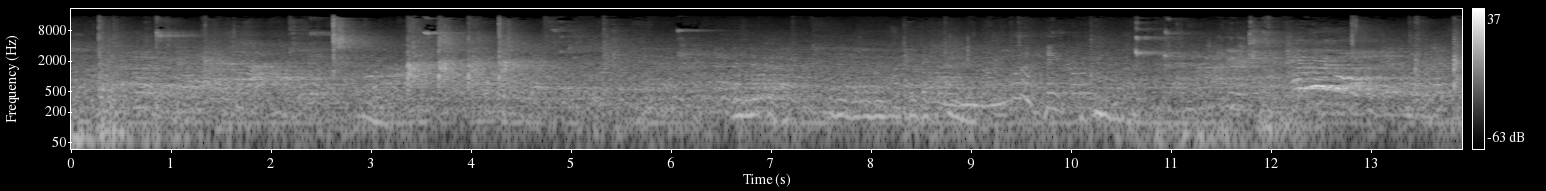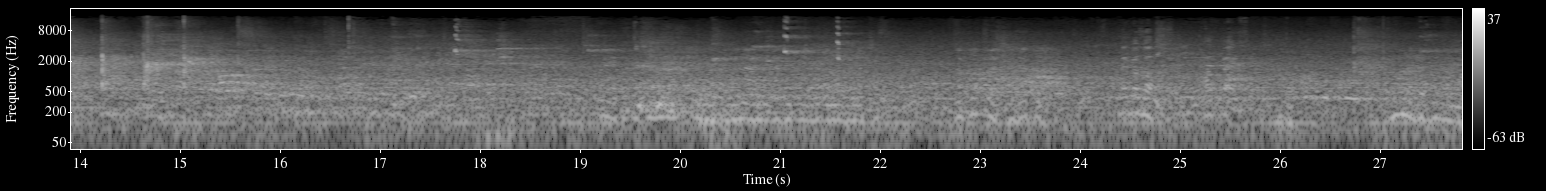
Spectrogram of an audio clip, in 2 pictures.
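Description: Sports shoes squeak on the hall floor.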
